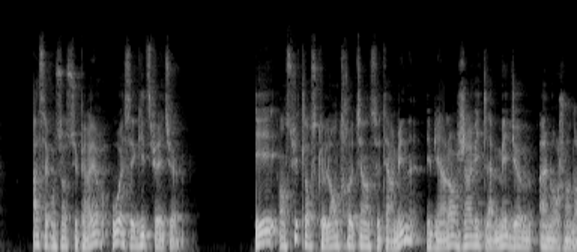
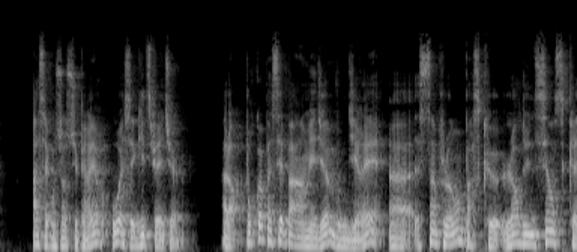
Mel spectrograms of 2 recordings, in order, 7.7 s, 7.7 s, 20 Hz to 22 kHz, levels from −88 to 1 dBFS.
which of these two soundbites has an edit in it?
second; 1 cut; at 2.9 s

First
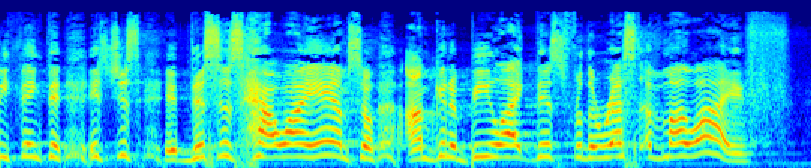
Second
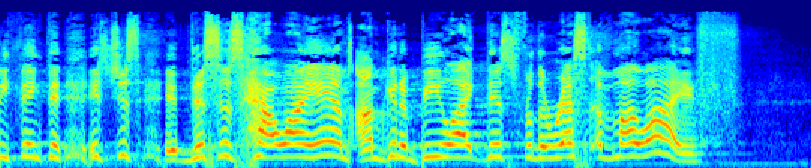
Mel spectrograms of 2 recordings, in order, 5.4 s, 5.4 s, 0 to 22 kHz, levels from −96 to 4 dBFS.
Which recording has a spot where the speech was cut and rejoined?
second; 1 cut; at 2.3 s

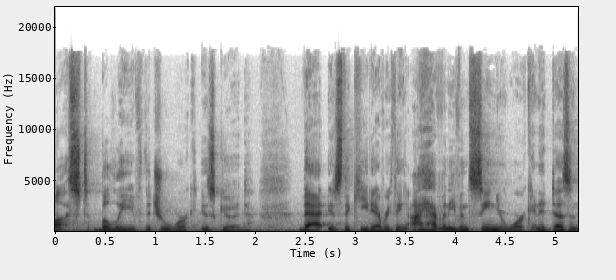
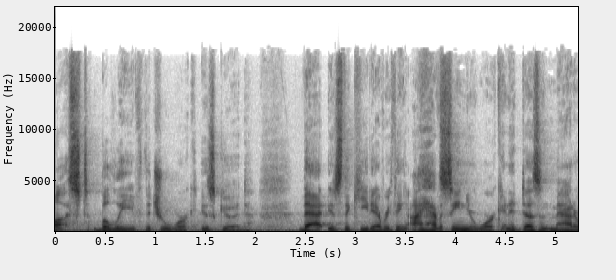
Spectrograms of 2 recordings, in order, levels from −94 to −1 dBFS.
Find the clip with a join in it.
second; 1 cut; at 3.8 s

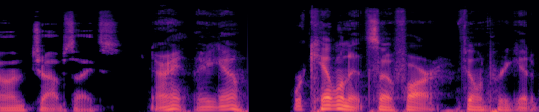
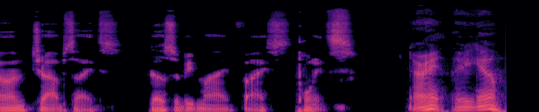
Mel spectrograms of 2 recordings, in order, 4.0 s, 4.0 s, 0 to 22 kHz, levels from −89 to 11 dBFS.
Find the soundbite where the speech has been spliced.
first; 1 cut; at 1.0 s

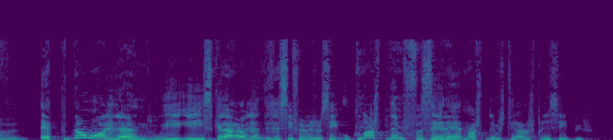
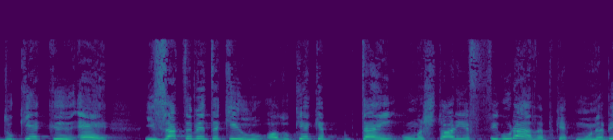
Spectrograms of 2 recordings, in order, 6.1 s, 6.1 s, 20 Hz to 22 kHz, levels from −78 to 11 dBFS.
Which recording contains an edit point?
first; 1 cut; at 2.9 s

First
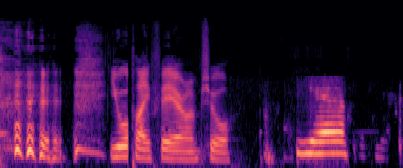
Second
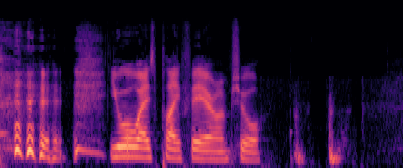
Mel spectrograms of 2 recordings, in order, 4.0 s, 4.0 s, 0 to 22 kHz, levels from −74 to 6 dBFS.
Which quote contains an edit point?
first; 2 cuts; at 1.3 s, 2.8 s

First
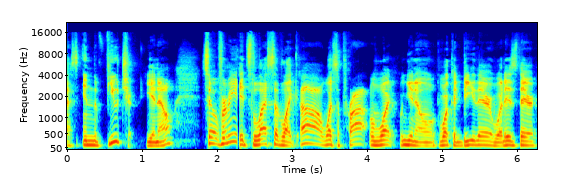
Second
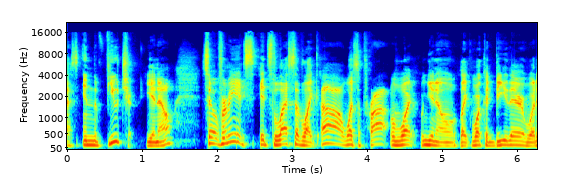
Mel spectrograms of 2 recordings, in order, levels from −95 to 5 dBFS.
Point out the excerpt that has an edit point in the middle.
first; 2 cuts; at 2.3 s, 4.9 s

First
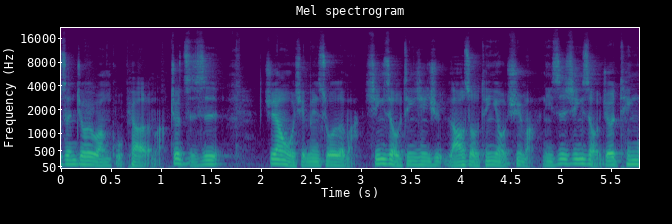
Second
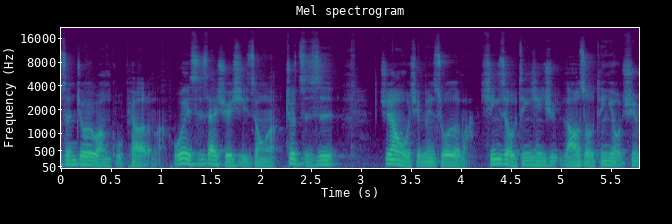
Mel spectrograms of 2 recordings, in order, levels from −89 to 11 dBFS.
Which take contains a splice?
first; 1 cut; at 1.0 s

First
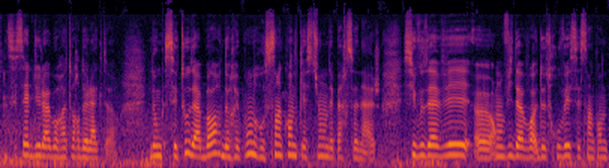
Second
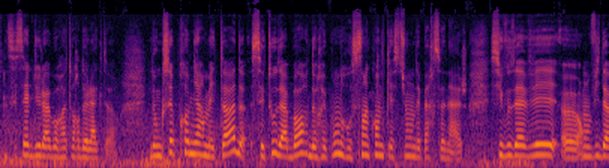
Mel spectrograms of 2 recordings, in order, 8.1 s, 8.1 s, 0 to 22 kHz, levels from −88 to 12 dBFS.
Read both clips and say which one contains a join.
first; 1 cut; at 2.2 s

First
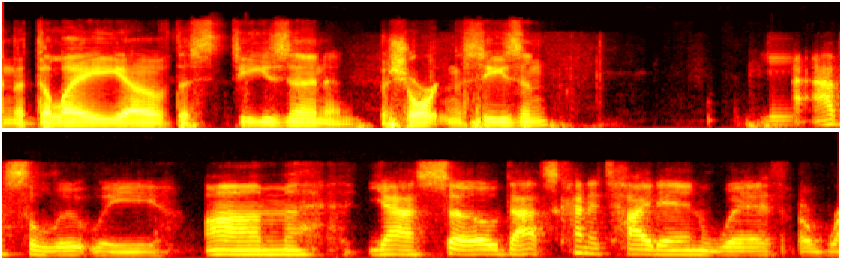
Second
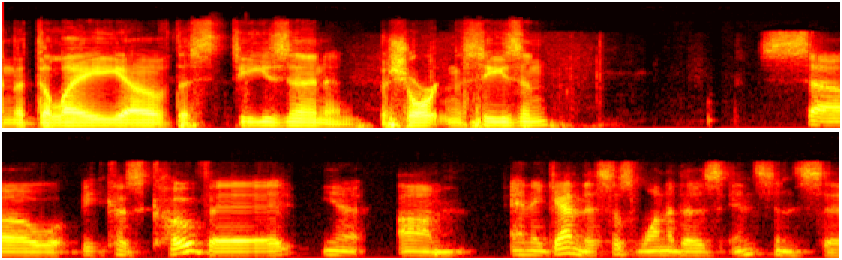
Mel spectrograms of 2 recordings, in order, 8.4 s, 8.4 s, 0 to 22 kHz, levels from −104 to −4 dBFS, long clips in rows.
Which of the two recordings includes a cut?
second; 2 cuts; at 3.7 s, 6.0 s

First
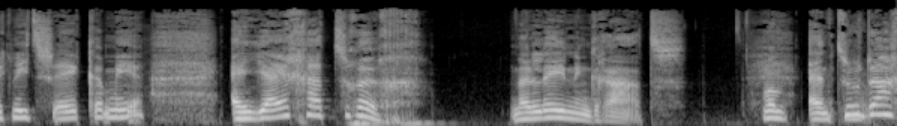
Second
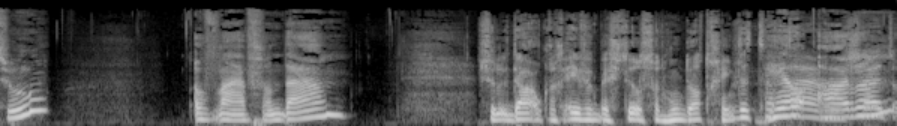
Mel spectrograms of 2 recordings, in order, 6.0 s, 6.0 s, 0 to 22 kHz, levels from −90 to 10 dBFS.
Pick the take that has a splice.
second; 2 cuts; at 3.2 s, 4.9 s

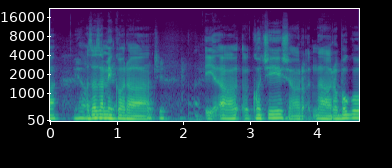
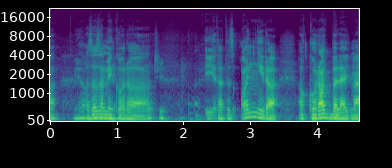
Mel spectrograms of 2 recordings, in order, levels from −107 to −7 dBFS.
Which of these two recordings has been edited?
second; 1 cut; at 2.5 s

